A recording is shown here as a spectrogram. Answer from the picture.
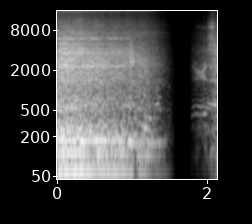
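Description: Nissan Skyline R33's engine idling steadily with a low, even hum, then fading out to silence about a second and a half in.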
